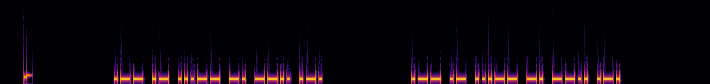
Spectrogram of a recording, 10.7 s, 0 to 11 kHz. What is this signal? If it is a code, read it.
Morse code, heard as a keyed tone, about 25 wpm, 700 Hz. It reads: WA3NZR WA3NZR
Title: Call Signs Repeated 3x - 25wpm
